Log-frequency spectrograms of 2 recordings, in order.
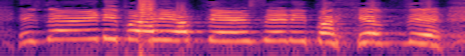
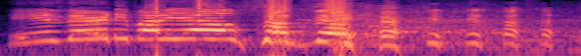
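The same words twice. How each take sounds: First: Loud, high, fast desperate call; crying out. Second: Drawn-out loud shout. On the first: Man hanging off a cliff calling for help, loud desperate cry. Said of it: "he's crying out". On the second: Man on the cliff refusing the offered hand, slow loud shout. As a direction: bellow it slowly, punchline style. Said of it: "And the guy goes". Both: Retold or imitated.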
